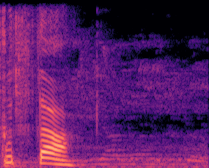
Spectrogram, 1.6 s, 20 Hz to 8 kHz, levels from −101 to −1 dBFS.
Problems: none marked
